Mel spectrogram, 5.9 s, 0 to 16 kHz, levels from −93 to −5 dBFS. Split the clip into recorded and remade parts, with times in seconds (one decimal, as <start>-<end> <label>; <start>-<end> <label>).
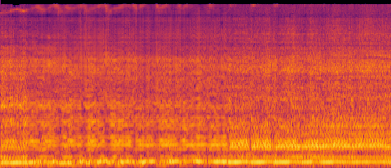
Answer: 0.0-0.4 recorded; 0.4-3.4 remade; 3.4-5.9 recorded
